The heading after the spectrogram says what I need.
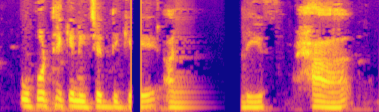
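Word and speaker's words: ح: মধ্য মানে হলকের মধ্যখান একটু স্ট্রেস দিতে হয় একটু চাপ দিতে হয় চাপ দিয়ে উচ্চারণ করতে হয় হা স্বাভাবিকভাবে আমরা যেভাবে বাংলায় হা বলি বা হ উচ্চারণ করি সেইভাবে নয় সেখান থেকে আরেকটু চাপ দিয়ে হা উচ্চারণ করতে হবে হা তো হা এর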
